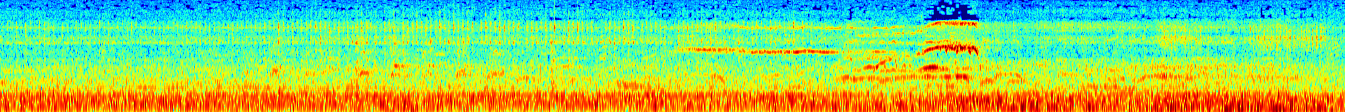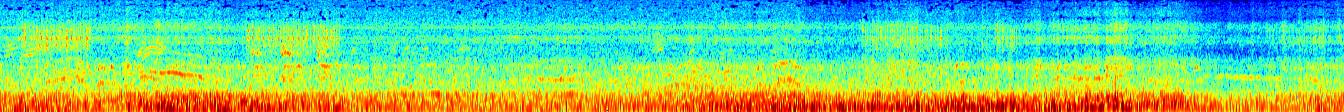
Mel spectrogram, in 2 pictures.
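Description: A roller coaster train rumbles and roars along its track.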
